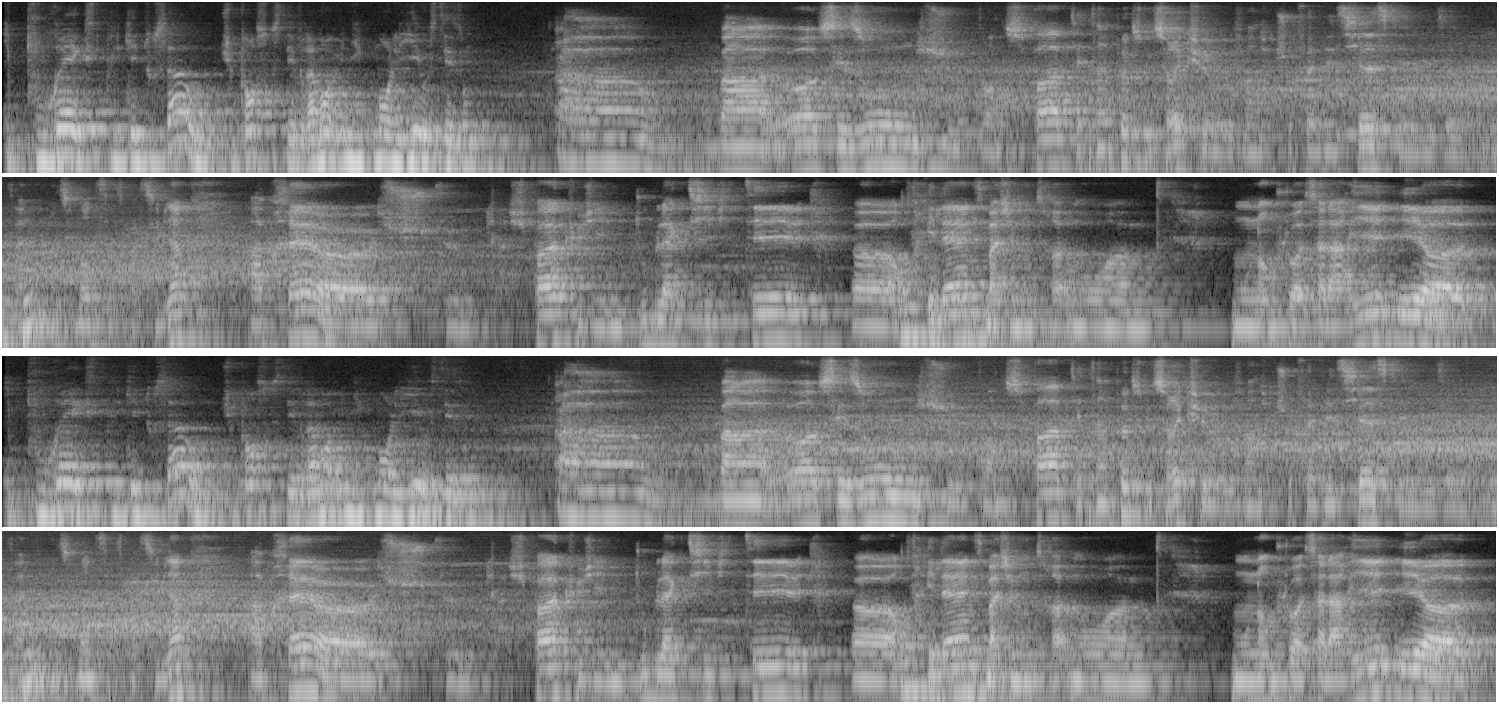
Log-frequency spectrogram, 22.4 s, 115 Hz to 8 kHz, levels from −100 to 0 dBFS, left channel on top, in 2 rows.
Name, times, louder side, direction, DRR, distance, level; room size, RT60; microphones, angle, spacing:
voice 1, 0.0-3.5 11.2-11.5 17.9-18.2, left 2 dB, 65° left, 4 dB, 0.8 m, -27 dB
sound 1, 3.3-17.1, right 4 dB, 70° right, 0.6 m, -37 dB
voice 2, 4.1-22.2, right 1 dB, 10° right, 3 dB, 0.7 m, -29 dB
7.7 x 3.7 x 6.2 m, 1.4 s
head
